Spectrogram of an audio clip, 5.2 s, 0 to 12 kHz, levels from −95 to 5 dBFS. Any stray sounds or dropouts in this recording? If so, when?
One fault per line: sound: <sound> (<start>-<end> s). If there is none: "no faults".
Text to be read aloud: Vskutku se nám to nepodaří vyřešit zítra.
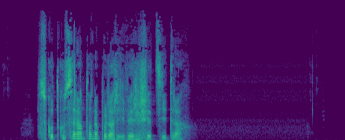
no faults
